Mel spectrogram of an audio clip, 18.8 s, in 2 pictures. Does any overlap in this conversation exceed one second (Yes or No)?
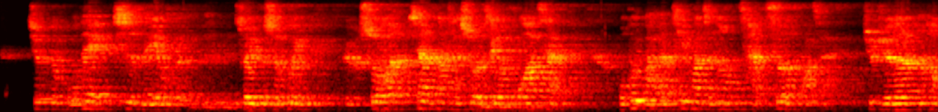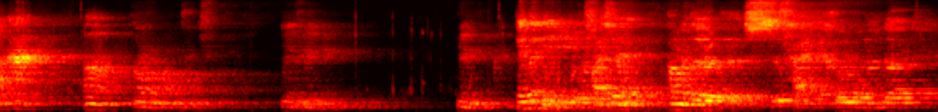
No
